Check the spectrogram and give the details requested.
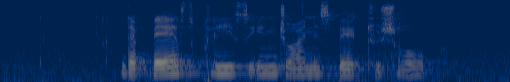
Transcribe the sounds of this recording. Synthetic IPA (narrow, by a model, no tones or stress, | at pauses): d̪əbɛstpʰlesind͡ʒɔɦanisbɛk̚tʰuʃɔp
